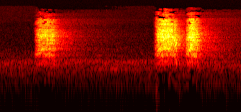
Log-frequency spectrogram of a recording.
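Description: A magpie gives harsh, rasping squawks: one single burst, then a quick pair about a second and a half later. The background is otherwise quiet.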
